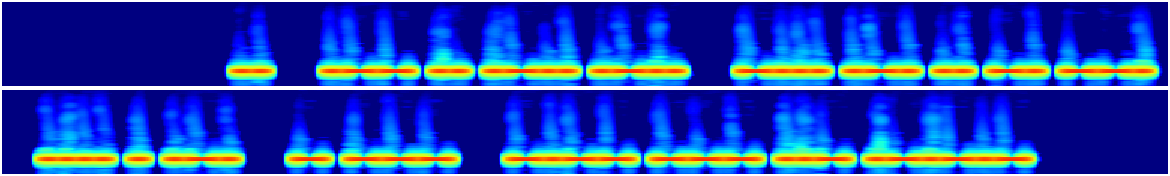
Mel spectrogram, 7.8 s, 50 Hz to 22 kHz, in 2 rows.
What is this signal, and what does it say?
Morse code, heard as a keyed tone, about 40 wpm, 700 Hz. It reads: I WILL BRING HER TO YOU.
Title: Sentences from Top 1000 Words - Review Part 3 - 40wpm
